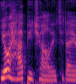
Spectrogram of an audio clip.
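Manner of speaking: ordinary talk, nothing marked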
